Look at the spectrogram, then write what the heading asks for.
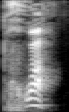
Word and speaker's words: proie: Une proie. Proie, c'est un mot qui se compose d'une seule syllabe. Proie. Pr avec quoi, ça se lit wa, et le E, c'est une lettre muette.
